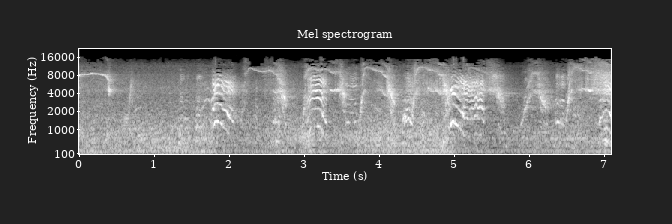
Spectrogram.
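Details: Baby monkey Luno calling to his father Tum to pick him up: shrill, high squeals and rising-falling whistled cries, several overlapping in quick succession, with rustling in the background.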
